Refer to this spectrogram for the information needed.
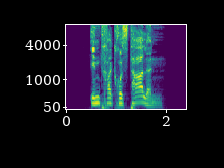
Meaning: inflection of intrakrustal: 1. strong genitive masculine/neuter singular 2. weak/mixed genitive/dative all-gender singular 3. strong/weak/mixed accusative masculine singular 4. strong dative plural
- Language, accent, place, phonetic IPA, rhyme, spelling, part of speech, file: German, Germany, Berlin, [ɪntʁakʁʊsˈtaːlən], -aːlən, intrakrustalen, adjective, De-intrakrustalen.ogg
